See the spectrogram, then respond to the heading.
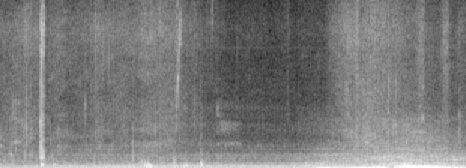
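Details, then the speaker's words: Dodge Neon with a low-power, limp-home complaint, on a test drive: drove fine at first and shifted to third, but once warmed up the engine hum climbs in pitch and loudness with no pull behind it; automatic transmission slipping. "CU it drove fine for a little bit it shifted to Third and now that it's warmed up it's like slipping limping"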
